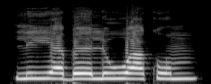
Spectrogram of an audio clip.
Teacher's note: قلقلہ کا معنی ہے حرف ساکن کو ہلانا، تو ہم با کو ہلاتے ہوئے یہ کلمہ کو پڑھیں گے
